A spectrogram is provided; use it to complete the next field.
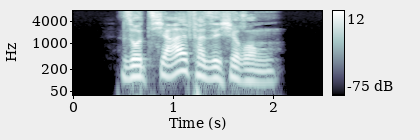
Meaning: social insurance, social security
- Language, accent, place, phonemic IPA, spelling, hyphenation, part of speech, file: German, Germany, Berlin, /zoˈt͡si̯aːlfɛɐ̯ˌzɪçəʁʊŋ/, Sozialversicherung, So‧zi‧al‧ver‧si‧che‧rung, noun, De-Sozialversicherung.ogg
